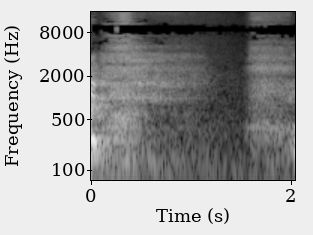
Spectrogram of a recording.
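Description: A woman breathing between sentences: a breathy out-breath fades away over a second or so, then a quick in-breath about a second and a half in.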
